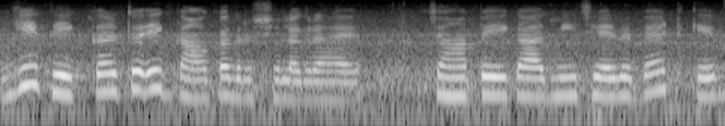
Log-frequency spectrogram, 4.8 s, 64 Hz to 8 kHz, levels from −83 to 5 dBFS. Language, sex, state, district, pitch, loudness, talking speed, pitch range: Hindi, female, Gujarat, Gandhinagar, 210 Hz, -15 LUFS, 225 wpm, 200-230 Hz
